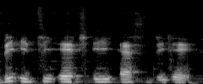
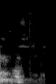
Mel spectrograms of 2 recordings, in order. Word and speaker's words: Bethesda: Probably your pronunciation might be better than mine. So it's Bethesda, Methodist Church. Bethesda, Bethesda. Bethesda.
